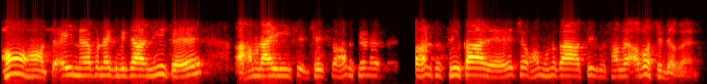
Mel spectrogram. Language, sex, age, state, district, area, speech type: Maithili, male, 60+, Bihar, Madhubani, urban, conversation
